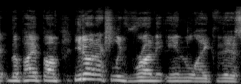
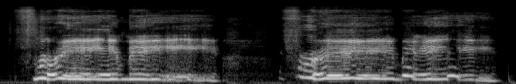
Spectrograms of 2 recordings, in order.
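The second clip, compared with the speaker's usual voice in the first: loud, high, shrieking monster scream; 6 semitones higher, 5 dB louder than usual. Narrating a strange creature as the party rushes inside, screaming. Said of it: "opens its maw, and screams".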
